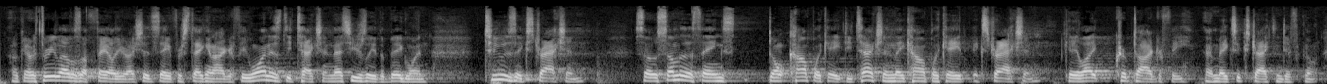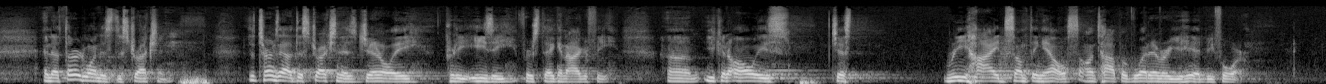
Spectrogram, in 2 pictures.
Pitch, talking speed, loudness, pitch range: 145 Hz, 160 wpm, -15 LUFS, 135-160 Hz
